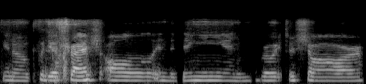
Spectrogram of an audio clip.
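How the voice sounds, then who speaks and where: A woman in her thirties from Malaysia speaks plainly and practically as a guest. Her voice sits fairly low, and her tone stays matter-of-fact. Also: flat delivery, normal speed, a bit bright, rough recording. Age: 30s. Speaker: sailing vlogger guest. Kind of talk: casual chat.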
